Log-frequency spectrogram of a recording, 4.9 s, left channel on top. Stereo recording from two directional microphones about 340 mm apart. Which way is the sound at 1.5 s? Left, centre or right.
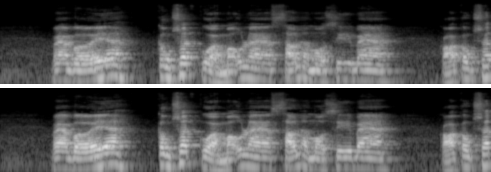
Centre.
